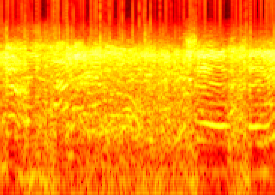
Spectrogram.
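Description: Several voices talking loudly over one another, with a steady low background noise underneath.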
